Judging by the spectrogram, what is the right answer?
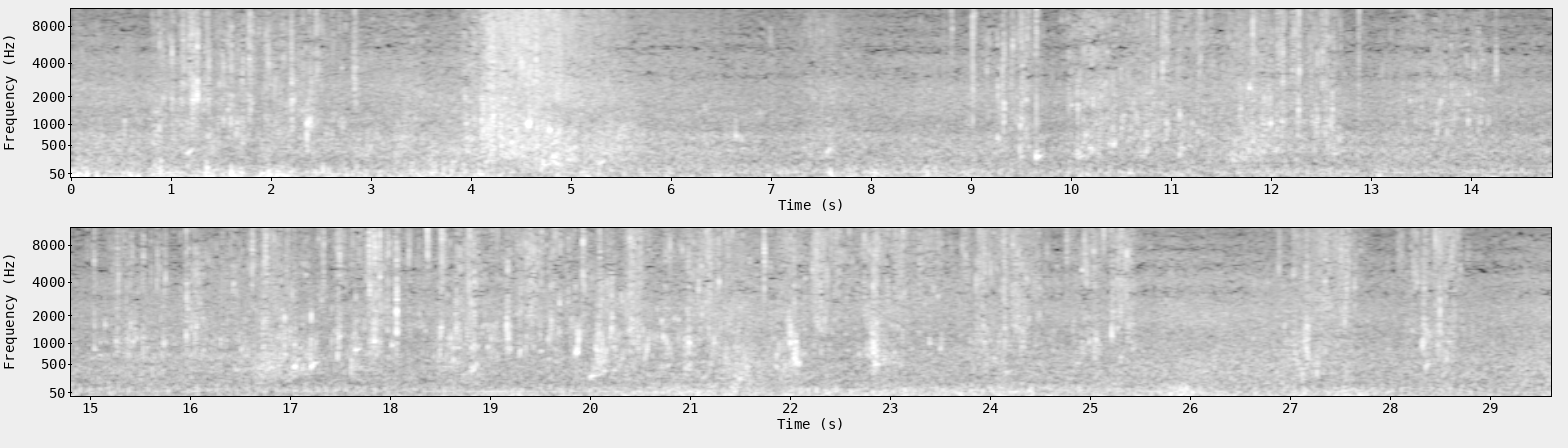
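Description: Shallow seawater splashing and sloshing as hands wash and gut a fish in it, with many small, sharp splashes and a louder rush of water about four seconds in.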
